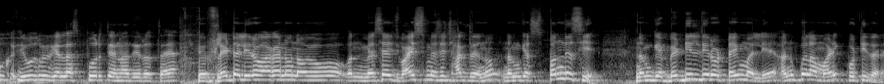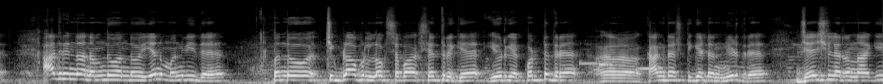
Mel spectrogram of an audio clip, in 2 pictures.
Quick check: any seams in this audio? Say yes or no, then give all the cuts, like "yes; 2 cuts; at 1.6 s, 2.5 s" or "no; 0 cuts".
yes; 1 cut; at 1.8 s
